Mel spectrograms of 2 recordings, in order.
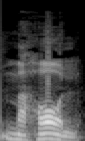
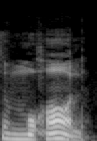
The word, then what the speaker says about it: محال: And it is possible to pronounce this word in two ways. The first one is Mahal, and this is a plural form of a noun Mahal, which means place. So, mahal means places. It is also possible to pronounce this word as muhal, starting with mo. And if muhal, it would be impossible.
